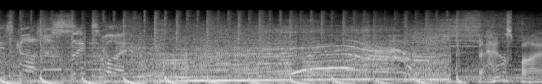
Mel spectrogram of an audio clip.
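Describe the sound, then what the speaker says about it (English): A Ferrari sports car roars past with loud, near engine revving and a long, squealing tyre skid, as music and voices play beneath it. "Joe's testing the Ferrari"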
